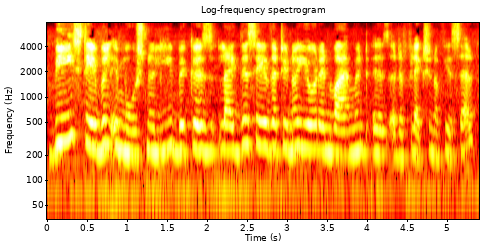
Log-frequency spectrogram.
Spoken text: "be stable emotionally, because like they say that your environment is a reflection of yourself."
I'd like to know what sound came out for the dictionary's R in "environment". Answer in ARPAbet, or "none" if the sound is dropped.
none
